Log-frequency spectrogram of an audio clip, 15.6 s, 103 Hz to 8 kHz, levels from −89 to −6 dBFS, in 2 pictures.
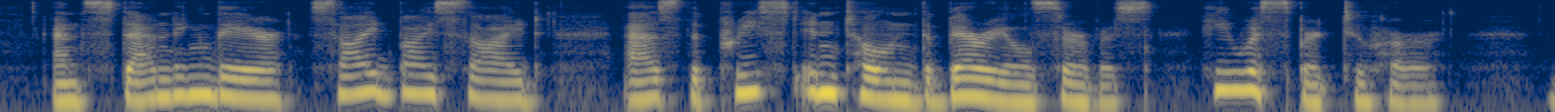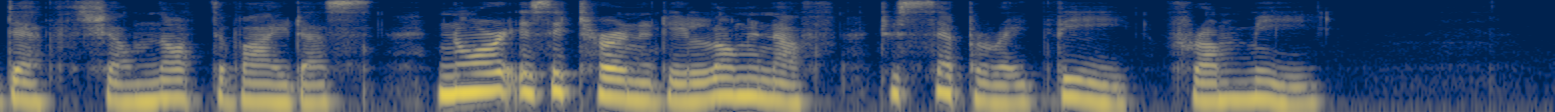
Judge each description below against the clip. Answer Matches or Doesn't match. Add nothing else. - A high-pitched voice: Doesn't match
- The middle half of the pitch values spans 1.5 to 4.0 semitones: Doesn't match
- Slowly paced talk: Matches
